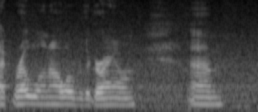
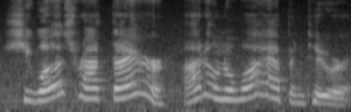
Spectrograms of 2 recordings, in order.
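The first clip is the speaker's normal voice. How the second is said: sister answering; 8 semitones higher, 3 dB louder than usual. Retold or imitated. The sister answering from the bank, bewildered. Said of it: "her sister said".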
